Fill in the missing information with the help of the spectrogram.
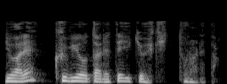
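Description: A man giving a Bible study sermon, measured and halting with many fillers, reading scripture passages aloud. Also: mid-range voice, lively intonation, dark tone, breathy edge, dull audio. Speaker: preacher.

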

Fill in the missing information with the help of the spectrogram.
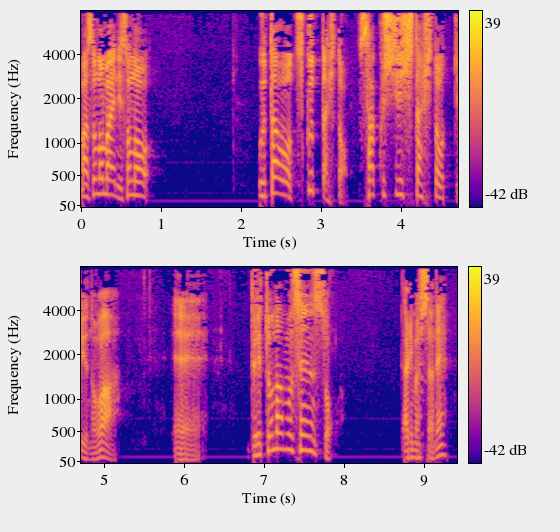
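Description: A man preaching a sermon as pastor, in a gentle, conversational way. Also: high voice, sing-song, a little slow, pauses often, lo-fi sound.

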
